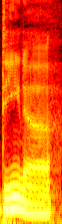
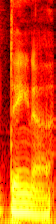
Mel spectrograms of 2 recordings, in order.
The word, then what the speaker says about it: Dana: I've always said Dina, but you said it was Dana.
